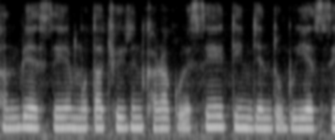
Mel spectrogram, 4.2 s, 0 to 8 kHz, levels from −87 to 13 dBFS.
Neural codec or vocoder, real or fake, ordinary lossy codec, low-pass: codec, 16 kHz, 4.8 kbps, FACodec; fake; none; none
